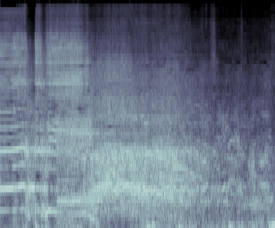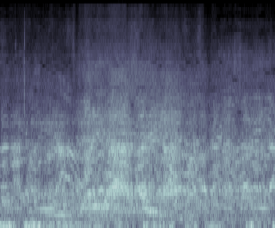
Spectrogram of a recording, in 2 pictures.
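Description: A large crowd at an outdoor election rally in Mehendiganj answers a Naara-e-Takbeer call with a loud massed shout that fades into a rumbling, murmuring roar of voices.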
